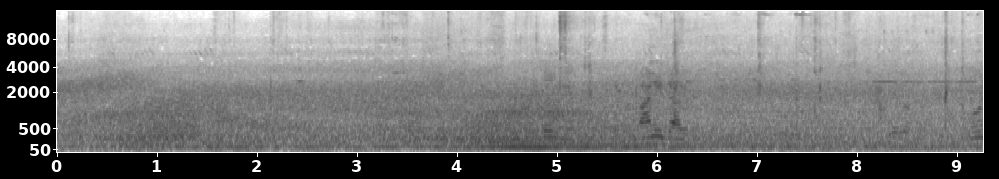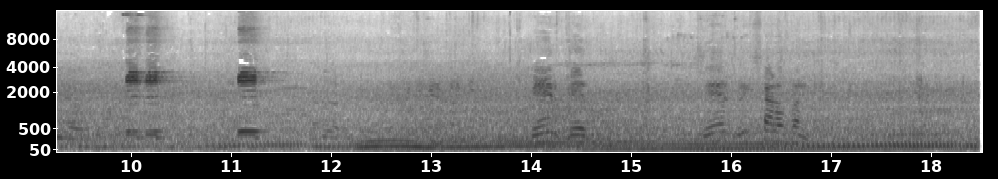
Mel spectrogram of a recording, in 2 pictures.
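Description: Several men talk casually nearby outdoors.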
